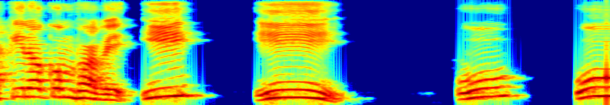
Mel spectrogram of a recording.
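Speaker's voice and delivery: ই short then held long, উ short then held long; short and long vowels. Shown as a demonstration. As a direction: stretch the second ই and উ to double length. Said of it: "এটাই system". (হ্রস্ব ও দীর্ঘ ই উ টেনে বলা)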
